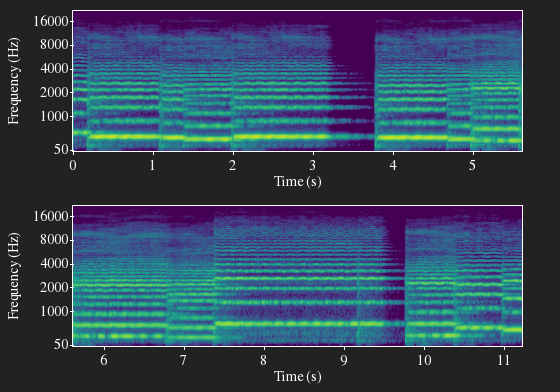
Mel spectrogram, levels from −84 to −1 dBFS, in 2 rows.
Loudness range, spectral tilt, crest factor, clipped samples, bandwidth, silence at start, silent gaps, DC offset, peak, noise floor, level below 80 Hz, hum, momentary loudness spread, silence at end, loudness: 2 LU; -2.5 dB/octave; 12 dB; under 0.1%; 14 kHz; 0 s; none; under 0.1%; -4 dBFS; -40 dBFS; -84 dBFS; none; 5 LU; 0 s; -16 LUFS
